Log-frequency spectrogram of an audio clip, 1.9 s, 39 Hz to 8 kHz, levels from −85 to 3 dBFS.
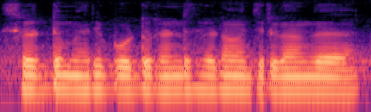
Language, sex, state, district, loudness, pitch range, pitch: Tamil, male, Tamil Nadu, Kanyakumari, -15 LUFS, 110-115 Hz, 110 Hz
